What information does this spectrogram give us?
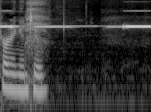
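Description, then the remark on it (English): A fire alarm sounds a shrill, high-pitched tone that holds steady throughout, fairly loud, with a person briefly talking over it at the start. “Oh, yeah, that's the fire alarm going off.”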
